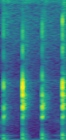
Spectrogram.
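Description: A fingernail taps the outer mother mold of a silicone baby doll mold, the hard shell that holds the soft Dragon Skin silicone glove mold. Four short, dry taps sound with quick decay and a bright click over a low hum.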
